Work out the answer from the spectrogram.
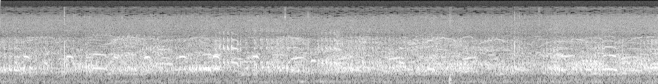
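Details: Migrating Sandhill Cranes in October at Crex Meadows State Wildlife Area, a sedge wetland in northwest Wisconsin, evening or early morning: a dense, continuous chorus of rolling, honking calls from a large flock, overlapping without pause.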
